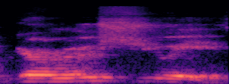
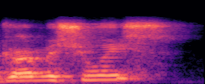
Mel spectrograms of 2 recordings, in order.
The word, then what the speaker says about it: Germishuis: Leon Gamushuis. Oh God, Kenny. Give us a name we can pronounce.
